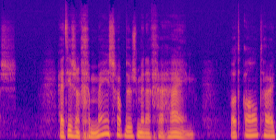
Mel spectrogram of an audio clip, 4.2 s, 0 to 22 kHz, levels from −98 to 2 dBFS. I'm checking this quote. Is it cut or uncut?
uncut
